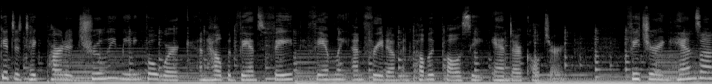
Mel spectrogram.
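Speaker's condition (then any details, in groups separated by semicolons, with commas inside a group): No condition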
